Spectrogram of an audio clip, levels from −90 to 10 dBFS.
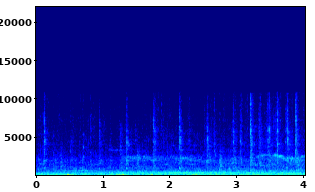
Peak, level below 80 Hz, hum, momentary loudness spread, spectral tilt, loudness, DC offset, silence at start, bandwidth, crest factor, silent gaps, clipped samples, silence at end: -26 dBFS; -50 dBFS; none; 7 LU; -6 dB/octave; -48 LUFS; under 0.1%; 0 s; 11.5 kHz; 20 dB; none; under 0.1%; 0 s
